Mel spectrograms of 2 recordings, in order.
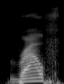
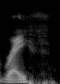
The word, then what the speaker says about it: Ralph: film the dig starring ralph but actually pronounced rafe for some reason fines and some other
